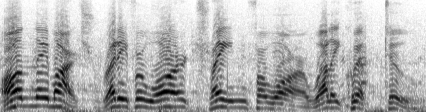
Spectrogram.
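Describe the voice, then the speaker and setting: Over noticeable background noise, a man speaks in a dramatic tone, high in pitch, with lively intonation at a fairly slow pace. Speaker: newsreel narrator. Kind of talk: vintage newsreel narration.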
